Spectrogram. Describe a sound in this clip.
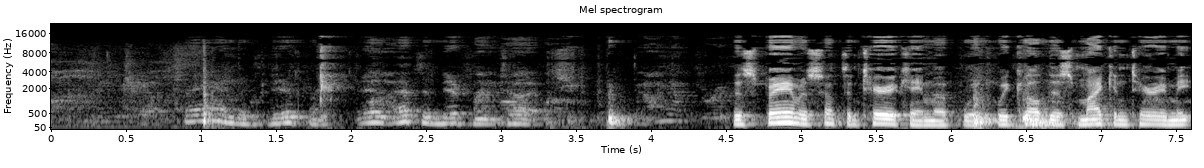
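Several men and a woman chat casually around a table close by.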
